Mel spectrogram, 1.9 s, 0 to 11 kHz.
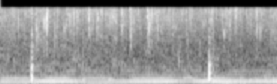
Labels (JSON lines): {"label": "biophony, midshipman", "recorder": "SoundTrap 500"}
